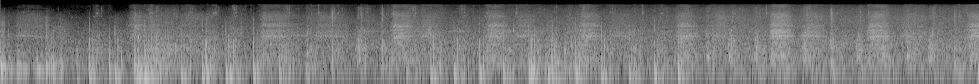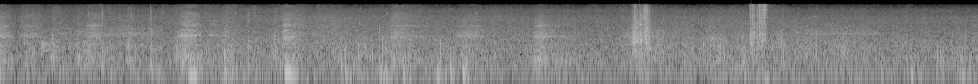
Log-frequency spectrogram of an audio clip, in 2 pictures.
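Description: Footsteps run quickly over wooden boards and grass.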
